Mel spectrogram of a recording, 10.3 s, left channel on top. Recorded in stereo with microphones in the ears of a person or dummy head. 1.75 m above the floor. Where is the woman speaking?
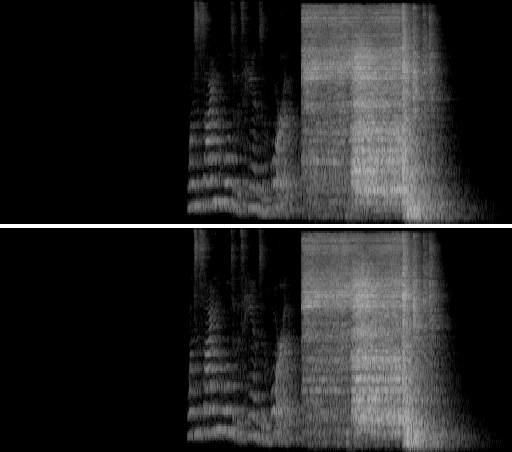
15° right (ahead or behind), 0.6 m.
